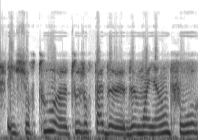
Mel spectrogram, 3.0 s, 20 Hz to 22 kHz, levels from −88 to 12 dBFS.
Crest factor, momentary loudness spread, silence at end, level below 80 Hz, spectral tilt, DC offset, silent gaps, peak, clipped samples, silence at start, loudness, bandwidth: 10 dB; 2 LU; 0 s; -26 dBFS; -6 dB/octave; under 0.1%; none; 0 dBFS; under 0.1%; 0 s; -9 LUFS; 10.5 kHz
